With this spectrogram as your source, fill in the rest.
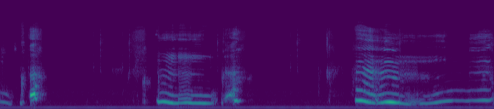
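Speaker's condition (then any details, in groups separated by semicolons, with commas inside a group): Cerebral palsy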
